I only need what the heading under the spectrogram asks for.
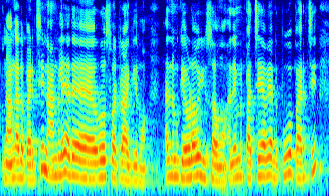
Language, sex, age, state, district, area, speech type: Tamil, female, 45-60, Tamil Nadu, Thoothukudi, urban, spontaneous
